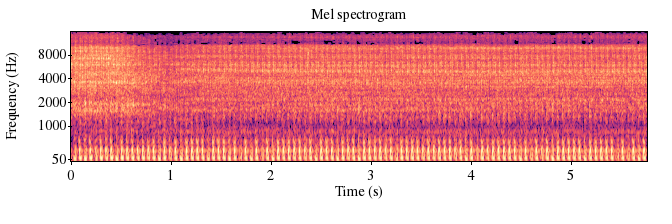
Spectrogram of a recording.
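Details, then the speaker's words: Loncin 110/125 single-cylinder engine during break-in testing, about 10°C: fast, even putter near 140 beats a minute with a slight lumpy edge; fuel spilling from the carburettor, flooding. "paliwo się wylewa"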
